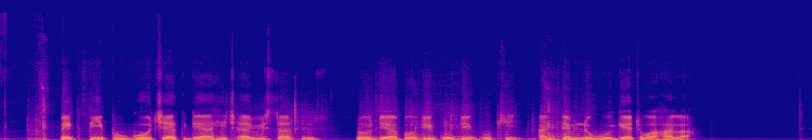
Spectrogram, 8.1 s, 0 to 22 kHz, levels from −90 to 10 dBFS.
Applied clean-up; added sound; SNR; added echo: neural mask model RNNoise.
